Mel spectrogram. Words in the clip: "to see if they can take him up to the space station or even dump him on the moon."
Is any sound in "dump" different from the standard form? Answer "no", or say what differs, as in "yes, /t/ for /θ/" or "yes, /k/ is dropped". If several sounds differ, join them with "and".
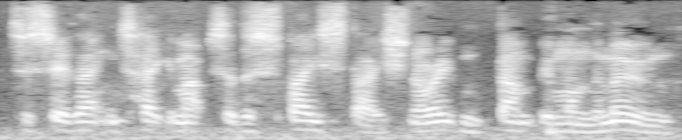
no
